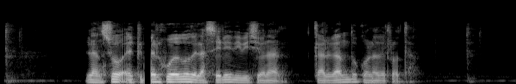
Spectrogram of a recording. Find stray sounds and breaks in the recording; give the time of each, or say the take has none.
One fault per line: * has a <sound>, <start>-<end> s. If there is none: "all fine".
* has a dropout, 1.4-1.5 s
